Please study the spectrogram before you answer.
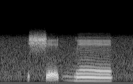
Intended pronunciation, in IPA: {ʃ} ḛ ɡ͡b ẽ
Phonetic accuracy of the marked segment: correct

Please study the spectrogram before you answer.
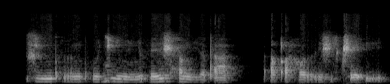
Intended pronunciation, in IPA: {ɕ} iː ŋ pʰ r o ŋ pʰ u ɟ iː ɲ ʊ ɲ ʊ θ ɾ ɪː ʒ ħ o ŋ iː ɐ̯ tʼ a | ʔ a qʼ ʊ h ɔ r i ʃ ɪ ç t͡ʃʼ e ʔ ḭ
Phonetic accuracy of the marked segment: correct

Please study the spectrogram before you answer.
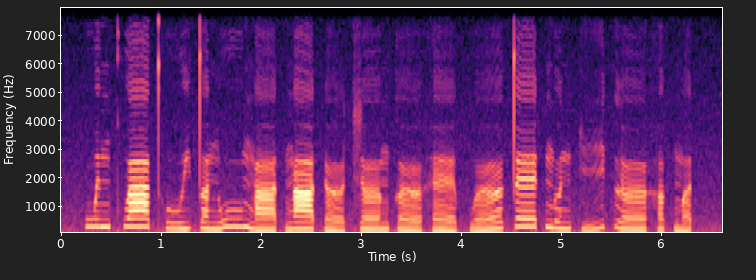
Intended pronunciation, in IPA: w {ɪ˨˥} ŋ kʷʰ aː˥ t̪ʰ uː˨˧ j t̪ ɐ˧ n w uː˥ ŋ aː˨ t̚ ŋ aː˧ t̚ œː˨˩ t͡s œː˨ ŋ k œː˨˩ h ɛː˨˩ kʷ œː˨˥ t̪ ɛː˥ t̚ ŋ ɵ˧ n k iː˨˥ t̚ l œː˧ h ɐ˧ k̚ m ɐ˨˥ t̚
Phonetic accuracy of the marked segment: incorrect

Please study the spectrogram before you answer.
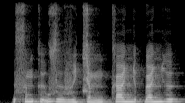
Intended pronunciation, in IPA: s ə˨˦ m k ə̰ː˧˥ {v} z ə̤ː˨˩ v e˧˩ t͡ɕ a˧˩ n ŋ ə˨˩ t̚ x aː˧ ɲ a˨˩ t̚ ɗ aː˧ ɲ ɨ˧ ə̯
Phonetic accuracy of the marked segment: incorrect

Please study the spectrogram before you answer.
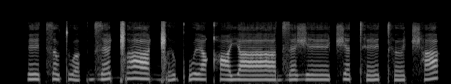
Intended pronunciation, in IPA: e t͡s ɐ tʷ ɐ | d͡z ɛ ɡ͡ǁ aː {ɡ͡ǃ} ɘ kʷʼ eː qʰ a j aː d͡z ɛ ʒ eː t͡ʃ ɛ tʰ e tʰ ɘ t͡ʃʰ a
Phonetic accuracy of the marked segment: incorrect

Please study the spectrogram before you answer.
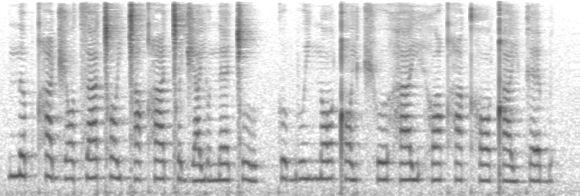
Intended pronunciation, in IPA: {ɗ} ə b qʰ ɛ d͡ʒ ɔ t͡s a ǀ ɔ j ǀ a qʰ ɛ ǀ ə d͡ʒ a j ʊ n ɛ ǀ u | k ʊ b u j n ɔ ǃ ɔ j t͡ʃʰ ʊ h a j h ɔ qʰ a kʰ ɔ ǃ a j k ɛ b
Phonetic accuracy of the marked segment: incorrect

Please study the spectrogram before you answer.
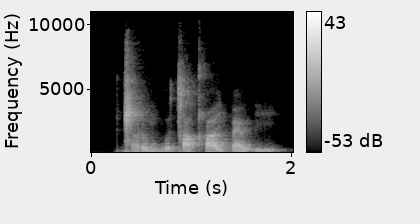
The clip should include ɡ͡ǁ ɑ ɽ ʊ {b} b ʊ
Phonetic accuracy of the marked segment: incorrect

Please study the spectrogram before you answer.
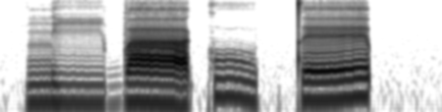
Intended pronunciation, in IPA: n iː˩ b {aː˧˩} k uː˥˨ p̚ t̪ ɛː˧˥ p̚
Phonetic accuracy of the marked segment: correct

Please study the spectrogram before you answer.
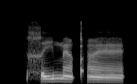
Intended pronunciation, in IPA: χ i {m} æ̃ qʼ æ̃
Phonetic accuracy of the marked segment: correct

